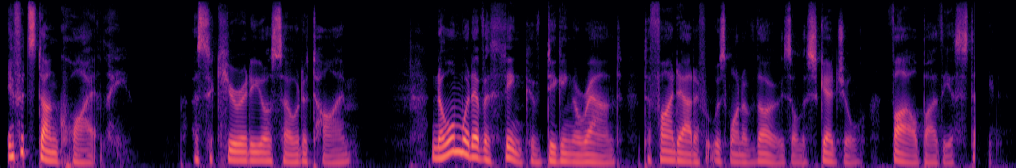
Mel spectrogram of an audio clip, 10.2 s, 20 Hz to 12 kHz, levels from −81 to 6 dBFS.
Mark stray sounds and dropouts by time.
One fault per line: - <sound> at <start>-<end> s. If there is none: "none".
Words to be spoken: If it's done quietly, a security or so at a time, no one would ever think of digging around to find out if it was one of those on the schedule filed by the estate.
- dropout at 9.7-9.9 s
